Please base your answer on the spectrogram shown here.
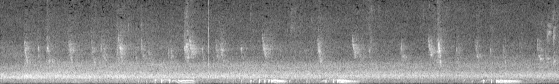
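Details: A rock dove male courting a female in a park, throat puffed out, gives four deep, wavering coos a second or two apart, each a short rolling phrase, while small birds chirp steadily in the background.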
